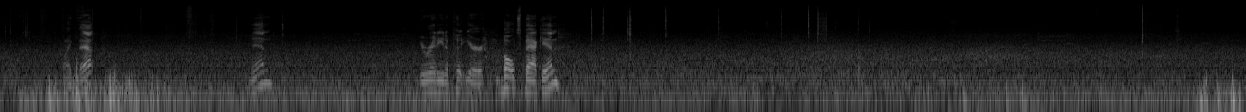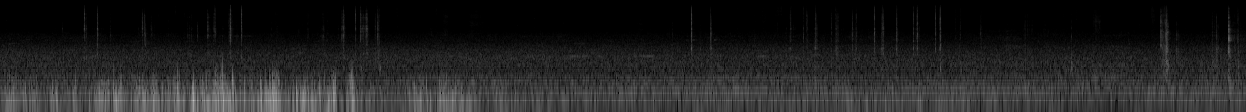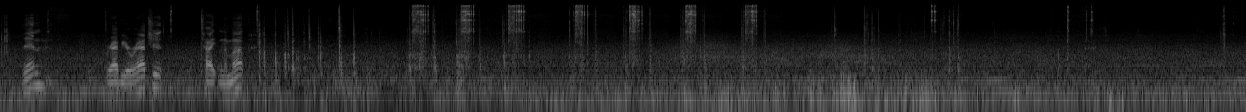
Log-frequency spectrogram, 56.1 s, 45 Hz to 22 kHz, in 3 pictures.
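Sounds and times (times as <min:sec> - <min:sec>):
outdoor background noise: 0:00.0 - 0:56.0
bolts being threaded by hand: 0:23.1 - 0:24.7, 0:28.7 - 0:35.2, 0:36.0 - 0:38.3, 0:38.9 - 0:49.1, 0:49.8 - 0:54.1.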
